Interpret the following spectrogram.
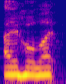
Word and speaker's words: axolote: In Spain, pronounce axolote, and un Mexico pronounced the a whole. Oh, I see. Okay. So the X is silent, or it's treated like a H, at least in English, or treated as an A, like a J in Spanish. Okay, so it would be ajolote.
